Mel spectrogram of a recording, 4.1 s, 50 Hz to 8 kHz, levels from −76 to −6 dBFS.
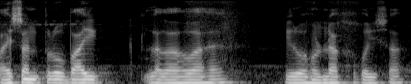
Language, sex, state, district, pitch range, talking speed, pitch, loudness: Hindi, male, Bihar, Purnia, 110-115 Hz, 130 wpm, 110 Hz, -24 LUFS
